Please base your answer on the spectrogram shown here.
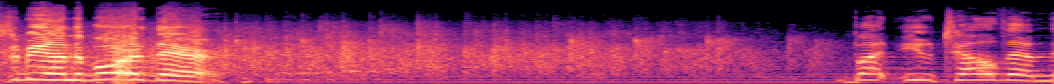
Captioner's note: applause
